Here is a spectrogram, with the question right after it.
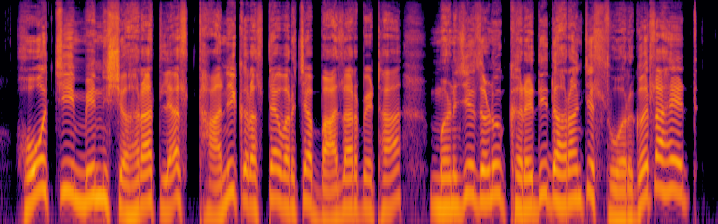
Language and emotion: Marathi, happy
